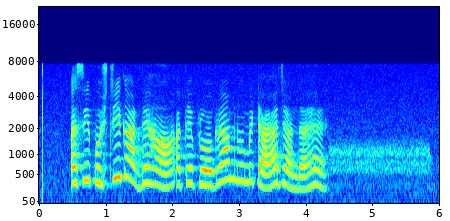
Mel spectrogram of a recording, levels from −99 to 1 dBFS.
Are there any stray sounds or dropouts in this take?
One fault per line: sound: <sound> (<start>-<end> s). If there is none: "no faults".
no faults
